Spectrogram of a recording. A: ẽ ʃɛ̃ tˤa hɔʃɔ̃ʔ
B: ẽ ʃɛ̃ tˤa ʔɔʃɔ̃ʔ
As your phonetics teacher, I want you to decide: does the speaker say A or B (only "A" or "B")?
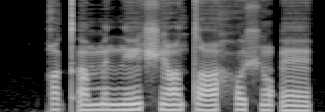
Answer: A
